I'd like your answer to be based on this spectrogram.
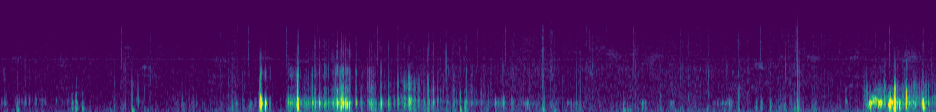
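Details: Stomach growling (borborygmi) on a film set: quiet gurgles and low bubbling rumbles come and go, with a louder burst at the end.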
